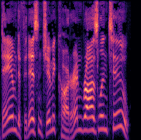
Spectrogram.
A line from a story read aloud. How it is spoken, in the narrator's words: Fred's exclaimed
